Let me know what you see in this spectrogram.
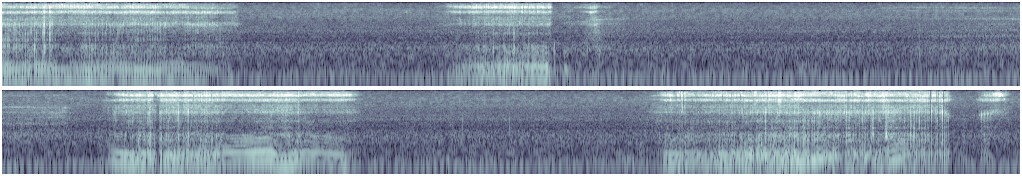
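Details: Heavy snoring from a sleeper who was out cold, recorded by a family member; mouth open and drooling, with a sore uvula and soft palate afterward. Loud, rattling snores on each breath in, about four breaths in fifteen seconds, over background hum.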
